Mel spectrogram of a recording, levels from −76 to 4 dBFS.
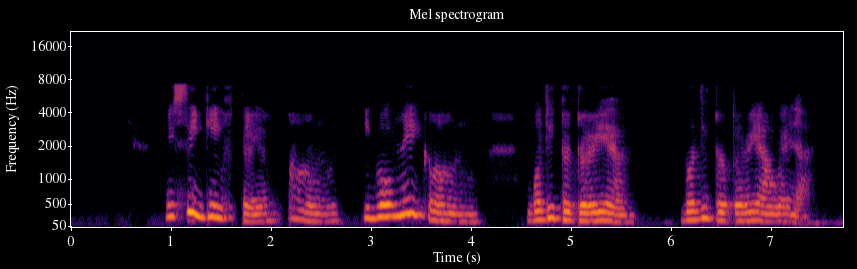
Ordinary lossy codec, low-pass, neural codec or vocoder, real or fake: none; 7.2 kHz; codec, 16 kHz, 1 kbps, FreqCodec, smaller model; fake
